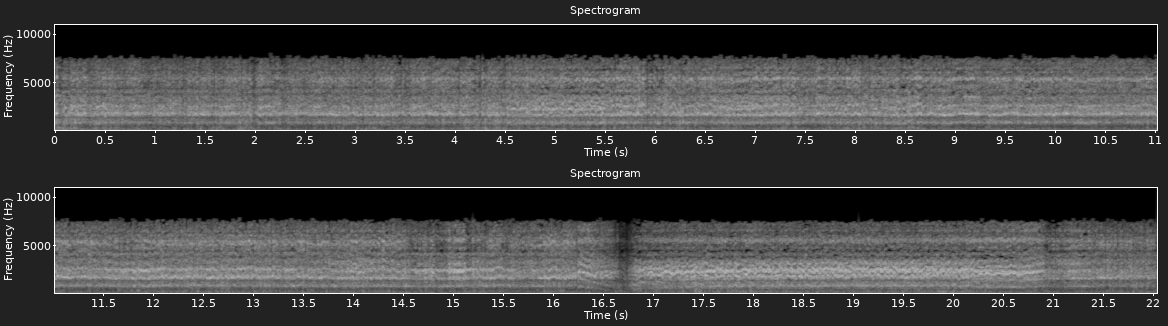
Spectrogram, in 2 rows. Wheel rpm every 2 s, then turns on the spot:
230, 230, 220, 230, 230, 230, 230, 210, 150, 200, 220.
none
